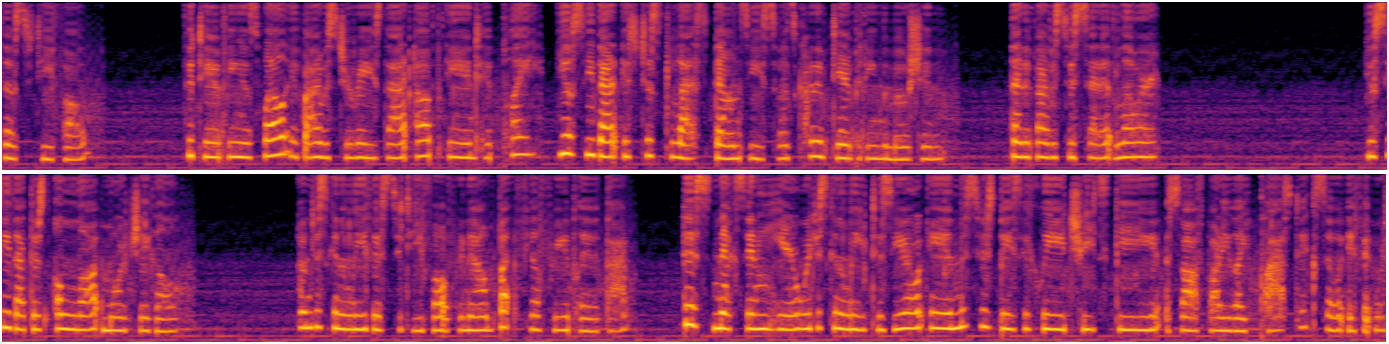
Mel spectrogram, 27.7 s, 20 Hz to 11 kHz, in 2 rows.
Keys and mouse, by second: 3.7 space, 7.3 space, 11.8 space, 16.0 space.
